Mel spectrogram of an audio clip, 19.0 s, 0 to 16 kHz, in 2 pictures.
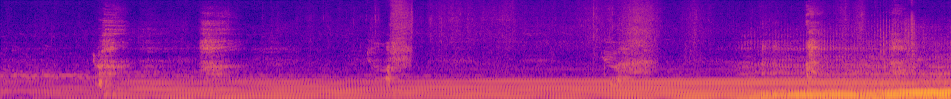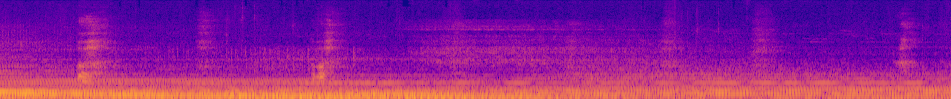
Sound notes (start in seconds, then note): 7.9 Arawn groaning; 15.3 Arawn breathing heavily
